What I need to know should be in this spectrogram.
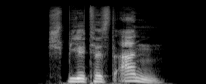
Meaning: inflection of anspielen: 1. second-person singular preterite 2. second-person singular subjunctive II
- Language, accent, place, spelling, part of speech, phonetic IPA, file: German, Germany, Berlin, spieltest an, verb, [ˌʃpiːltəst ˈan], De-spieltest an.ogg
